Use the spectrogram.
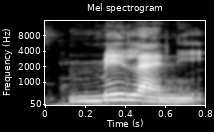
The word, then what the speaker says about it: Mélanie: for that is that you pronounce it differently in French in French it's milani instead of Melanie I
